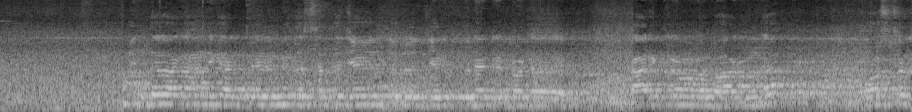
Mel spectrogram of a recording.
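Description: A man speaks calmly and steadily, close by.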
